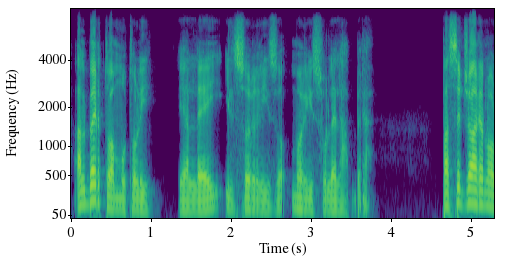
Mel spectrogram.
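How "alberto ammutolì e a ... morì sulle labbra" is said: ordinary delivery, nothing marked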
